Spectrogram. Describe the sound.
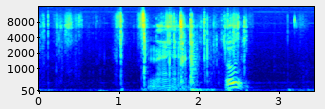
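Papery rustling and sliding of cards pulled from a deck during a card reading: a few brisk crinkling, tearing-like bursts, moderately quiet, with a short vocal sound near the end.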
